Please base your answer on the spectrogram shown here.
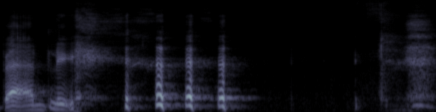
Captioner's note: laughing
